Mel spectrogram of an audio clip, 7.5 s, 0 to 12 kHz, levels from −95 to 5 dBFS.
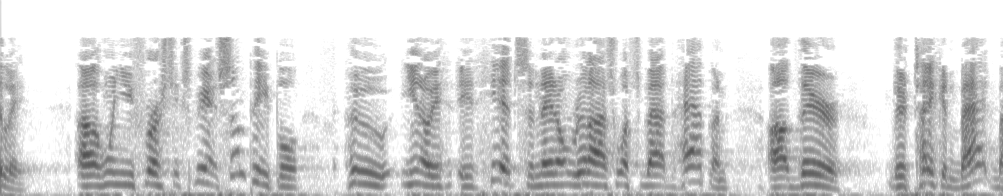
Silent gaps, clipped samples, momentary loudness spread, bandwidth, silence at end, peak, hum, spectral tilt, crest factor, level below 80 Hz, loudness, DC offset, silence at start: none; under 0.1%; 9 LU; 6.2 kHz; 0 s; -18 dBFS; none; -1.5 dB/octave; 20 dB; -62 dBFS; -37 LUFS; under 0.1%; 0 s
